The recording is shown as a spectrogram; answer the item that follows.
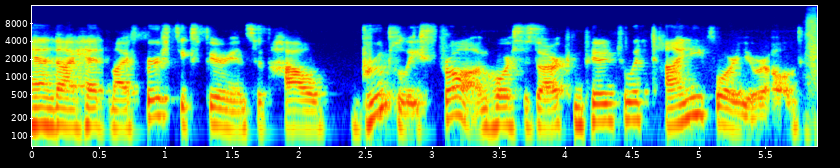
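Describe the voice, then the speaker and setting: A woman with an American accent and a normal speaking voice, fairly low in pitch, with ordinary pitch variation and a moderate pace. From US Midwest, Michigan. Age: 60s. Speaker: Olympic dressage rider. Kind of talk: interview.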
